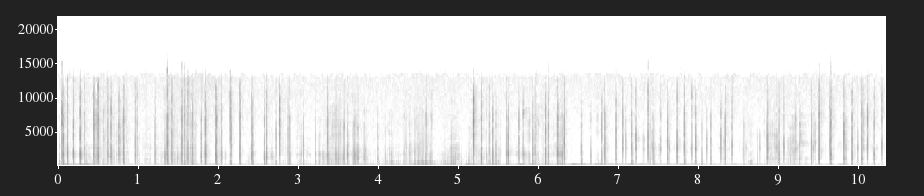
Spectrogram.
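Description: Long nails scratch and tap all over the textured, embossed gold and red foil hardback cover of a small closed journal lying flat. A rapid, continuous stream of dry, bright ticks and scratchy scrapes over a low, soft rumble, each tap clicking short with almost no ring.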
